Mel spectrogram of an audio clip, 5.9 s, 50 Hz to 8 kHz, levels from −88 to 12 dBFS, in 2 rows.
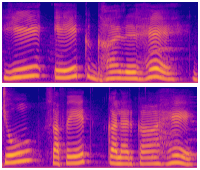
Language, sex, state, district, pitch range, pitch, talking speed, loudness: Hindi, female, Madhya Pradesh, Bhopal, 225-285 Hz, 245 Hz, 90 wpm, -14 LUFS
